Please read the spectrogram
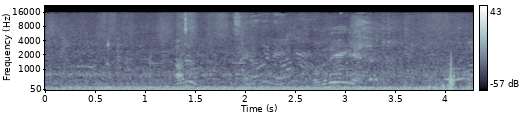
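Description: A boat's engine running with a steady low hum, with people's voices in the background.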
